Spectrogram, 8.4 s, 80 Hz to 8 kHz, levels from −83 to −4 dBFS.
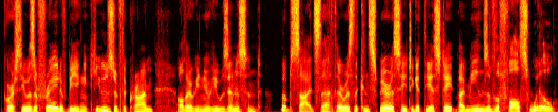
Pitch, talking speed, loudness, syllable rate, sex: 125 Hz, 245 wpm, -20 LUFS, 6.6 syllables/s, male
